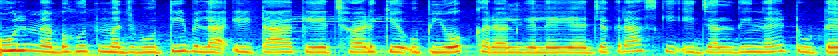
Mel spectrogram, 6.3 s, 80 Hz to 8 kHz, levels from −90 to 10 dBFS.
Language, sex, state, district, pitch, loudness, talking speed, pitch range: Maithili, female, Bihar, Purnia, 230 Hz, -15 LUFS, 190 wpm, 225-245 Hz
